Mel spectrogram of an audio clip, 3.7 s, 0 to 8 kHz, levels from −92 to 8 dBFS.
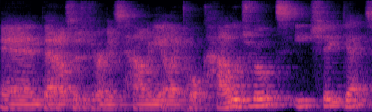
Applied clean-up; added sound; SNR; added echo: none; none; none; reverberation time 0.6 s.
